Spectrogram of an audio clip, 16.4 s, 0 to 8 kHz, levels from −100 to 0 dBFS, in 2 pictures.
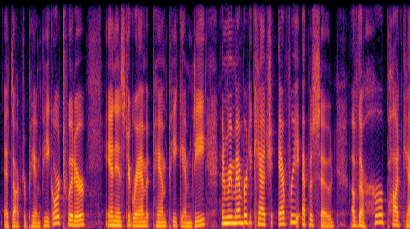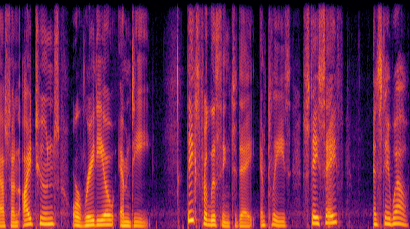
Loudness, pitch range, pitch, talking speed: -18 LUFS, 130-190 Hz, 155 Hz, 140 wpm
